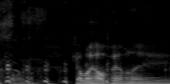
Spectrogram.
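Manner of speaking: bad pinched-nose put-on voice. Answering as Kylo Ren: horrible Adam Driver impersonation. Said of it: "our horrible Adam Driver impersonation".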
